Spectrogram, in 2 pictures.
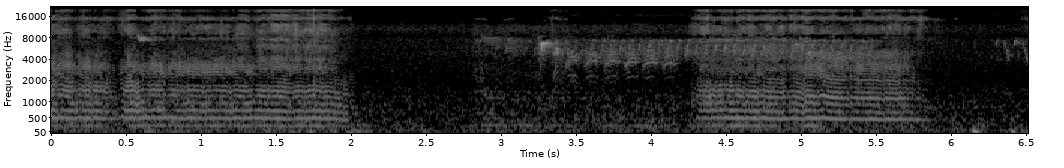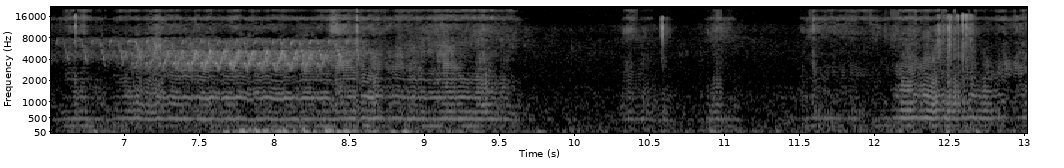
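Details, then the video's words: Honey bees buzzing in spring around Eastern Redbuds: a rich, low droning hum with strong overtones swells and fades in passes of two to four seconds as bees fly near and away, with faint soft thumps and light background noise. "Relaxing Sounds of Honey Bees"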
